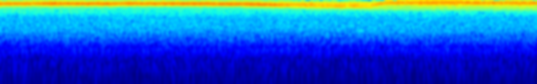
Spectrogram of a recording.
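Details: Platypleura kuroiwae cicada giving a dense, shrill continuous buzz that rises slightly in pitch near the end, over a hissy noisy background.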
